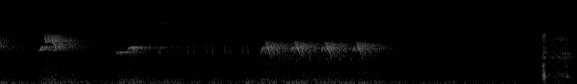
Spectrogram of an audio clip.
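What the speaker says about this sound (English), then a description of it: "listen to the screaming birds." Faint high chirps and calls from birds outdoors, scattered over a soft background hiss, distant and thin with no talking.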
